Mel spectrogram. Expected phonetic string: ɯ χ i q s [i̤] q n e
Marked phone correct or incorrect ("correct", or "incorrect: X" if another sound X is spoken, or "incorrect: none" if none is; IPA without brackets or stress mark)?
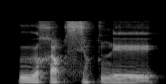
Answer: correct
